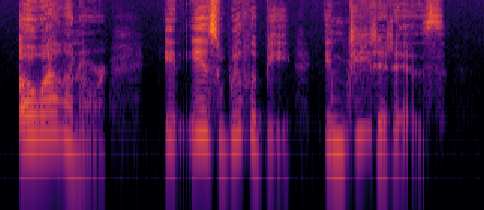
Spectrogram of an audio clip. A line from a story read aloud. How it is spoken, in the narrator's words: In the ecstasy of her feelings, exclaiming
